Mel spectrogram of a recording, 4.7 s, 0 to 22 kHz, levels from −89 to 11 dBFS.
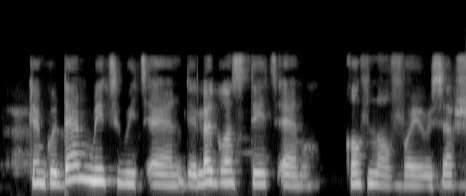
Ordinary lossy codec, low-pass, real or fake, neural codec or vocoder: none; none; fake; codec, 16 kHz, 2 kbps, X-Codec, HuBERT features, trained on balanced general audio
